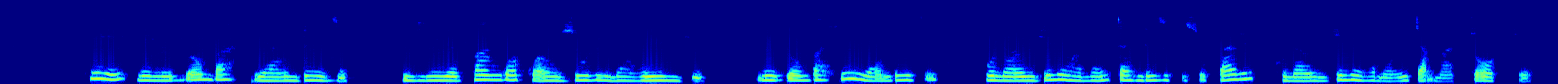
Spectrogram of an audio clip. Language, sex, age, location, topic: Swahili, female, 36-49, Mombasa, agriculture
